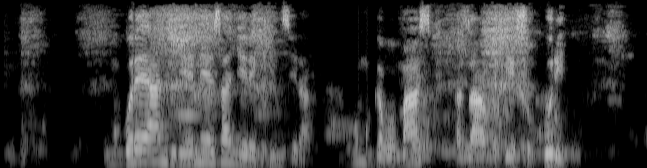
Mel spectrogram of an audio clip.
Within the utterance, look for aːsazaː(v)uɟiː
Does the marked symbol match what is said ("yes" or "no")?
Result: yes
